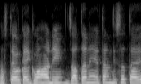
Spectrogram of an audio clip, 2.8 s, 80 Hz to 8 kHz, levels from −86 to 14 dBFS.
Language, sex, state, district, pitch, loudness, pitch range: Marathi, female, Maharashtra, Solapur, 260 Hz, -15 LUFS, 255-270 Hz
